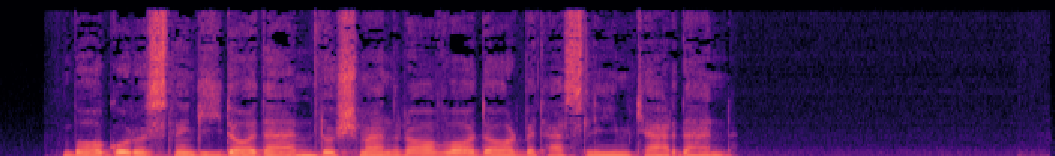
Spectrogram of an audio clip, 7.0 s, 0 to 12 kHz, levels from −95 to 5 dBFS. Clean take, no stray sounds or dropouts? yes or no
yes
